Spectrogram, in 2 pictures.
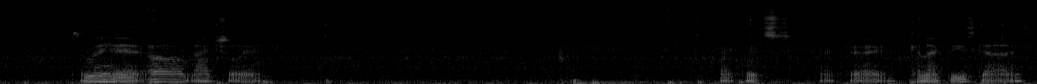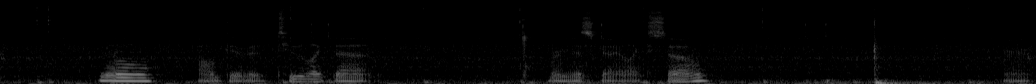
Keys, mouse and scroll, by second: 1.5 click, 2.2-3.3 middle drag, 6.7 click, 7.4 right click, 9.1 click, 9.8 middle click, 10.8 right click, 13.2 click, 13.5 middle click, 14.6 click, 16.2 middle click, 16.8-18.0 drag, 18.4 middle click, 19.1 1, 20.0-20.7 drag.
